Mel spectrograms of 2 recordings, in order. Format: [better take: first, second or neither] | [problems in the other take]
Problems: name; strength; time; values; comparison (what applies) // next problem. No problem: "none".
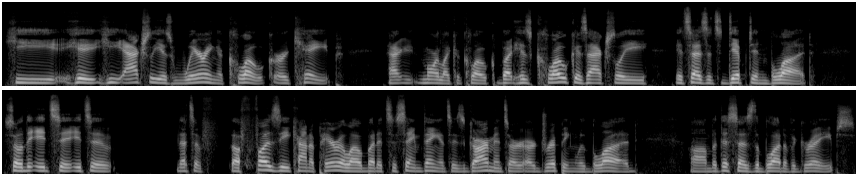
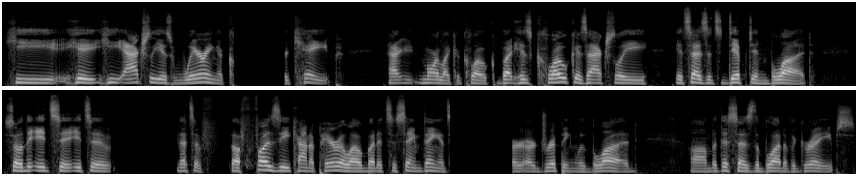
first | audio cutting out; at 2.5 s for 0.5 s and at 13 s for 0.5 s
